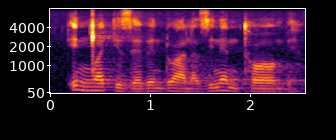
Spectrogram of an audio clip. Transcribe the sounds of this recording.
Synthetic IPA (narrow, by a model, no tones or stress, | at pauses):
iːŋ͡ǀwad̥ʱizɛɓɛntʼwanazinɛːntʰɔːmbʱɛ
